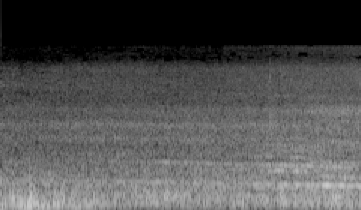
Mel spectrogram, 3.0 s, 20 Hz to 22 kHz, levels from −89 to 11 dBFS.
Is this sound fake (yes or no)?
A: no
